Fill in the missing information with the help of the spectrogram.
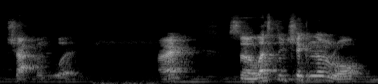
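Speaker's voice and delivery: ordinary talk, nothing marked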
